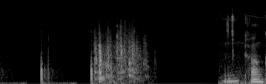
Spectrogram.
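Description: A locked door handle rattles briefly.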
